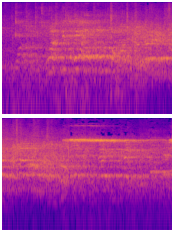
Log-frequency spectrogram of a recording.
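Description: A crowd of spectators cheers in an echoing indoor hall.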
